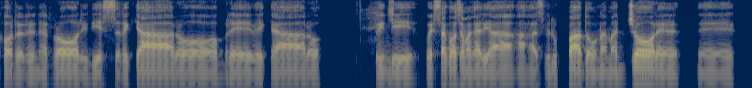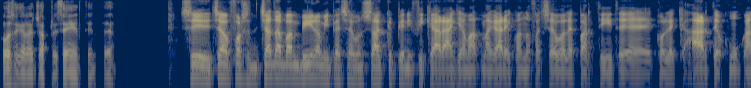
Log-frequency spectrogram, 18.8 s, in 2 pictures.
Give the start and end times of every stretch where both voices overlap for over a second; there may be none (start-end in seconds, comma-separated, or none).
none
